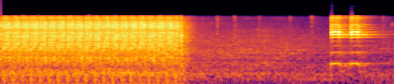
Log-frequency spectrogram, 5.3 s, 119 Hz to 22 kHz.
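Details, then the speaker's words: Gilera DNA 125 two-stroke: starter whirs with a quick, even pulse for a couple of seconds, then stops without firing. There is fuel and power and the oil pump works; spark is still to be checked. Cranking, no start; cause unconfirmed. "okay so it's not quite ready guys it's not quite ready what we haven't checked for is sparks so um in a minute i'll pop the plug and we'll check for spark"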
